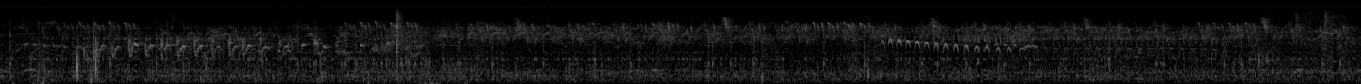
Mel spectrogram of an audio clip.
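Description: Common babbler singing: repeated high chirping notes, and a fast trill that falls in pitch about nine seconds in.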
